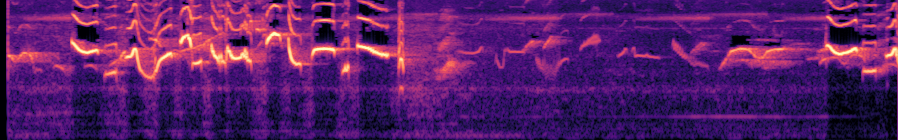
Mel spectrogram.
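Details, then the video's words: Oriental magpie-robin singing as a fast, heated lure to provoke another magpie-robin into singing: bursts of loud, varied whistled notes and quick slurred trills, a pause near three seconds, then the rich phrases resume. "PANCINGAN KACER CEPAT panas GACOR naik emosi bongkar isian"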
